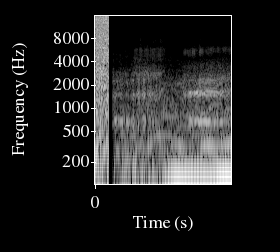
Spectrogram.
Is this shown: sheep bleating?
yes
